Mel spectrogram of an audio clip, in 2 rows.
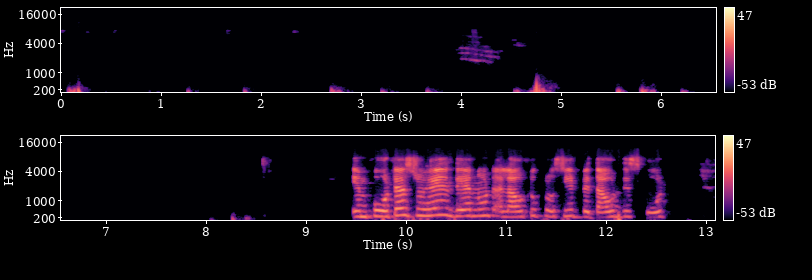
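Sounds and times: soft dull low thumps: 0.0 - 0.3, 2.7 - 3.8, 4.5 - 5.0, 5.6 - 6.4, 8.2 - 8.6, 9.5 - 12.4.

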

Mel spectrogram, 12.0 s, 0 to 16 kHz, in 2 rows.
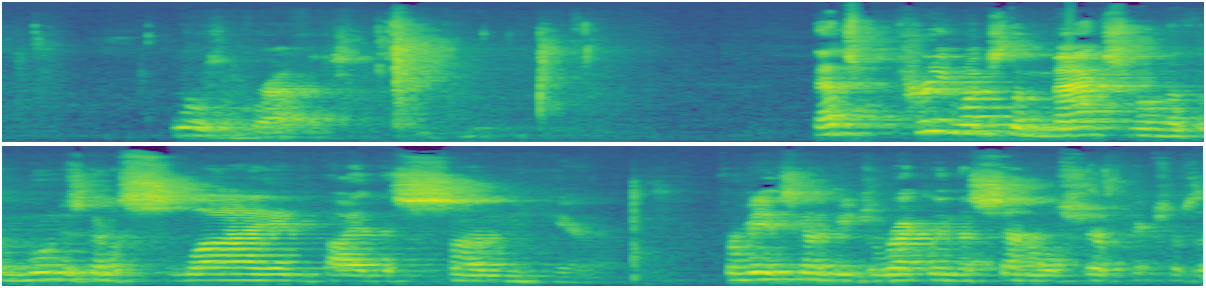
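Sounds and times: paper snaps: 1.9 - 3.0.

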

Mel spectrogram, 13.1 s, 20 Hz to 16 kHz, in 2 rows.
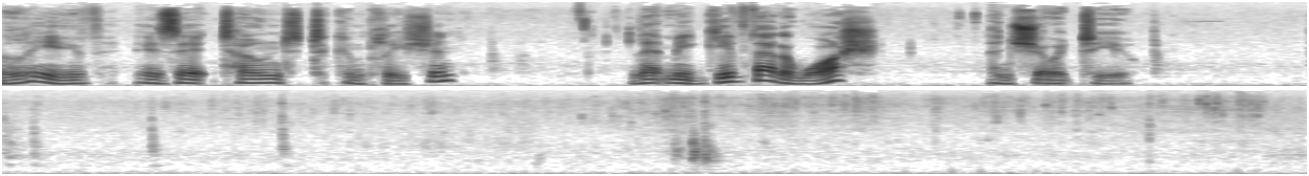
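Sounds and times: water dripping from lifted strip: 6.5 - 13.0
water dripping in tray: 6.6 - 12.7.

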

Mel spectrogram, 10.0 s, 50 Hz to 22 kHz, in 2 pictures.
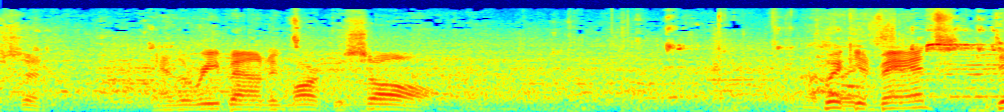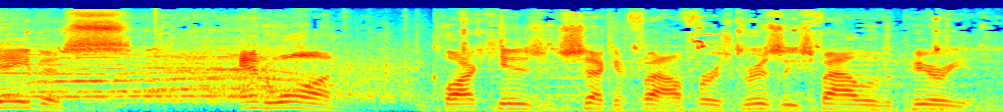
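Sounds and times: low hum of arena ambience: 0.0 - 10.0.

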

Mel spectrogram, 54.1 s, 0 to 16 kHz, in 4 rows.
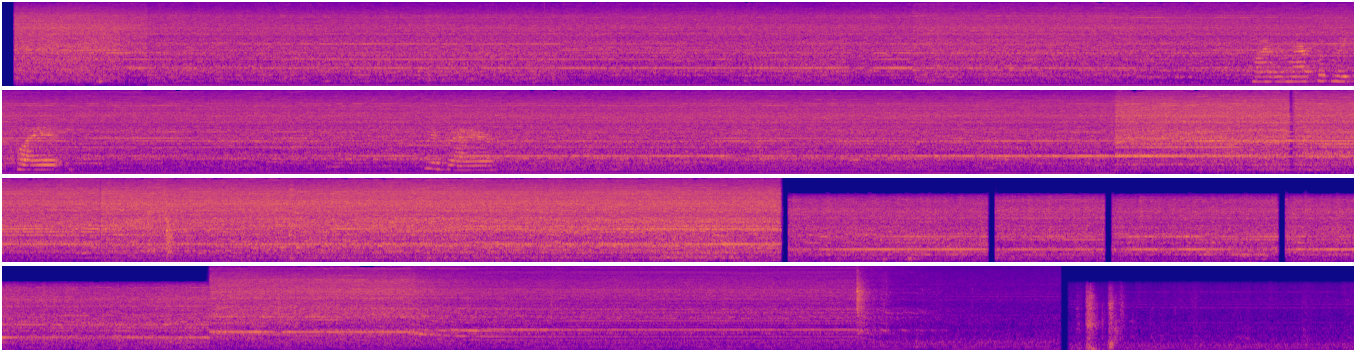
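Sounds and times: hair dryer blowing with whine: 0.1 - 51.2.

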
